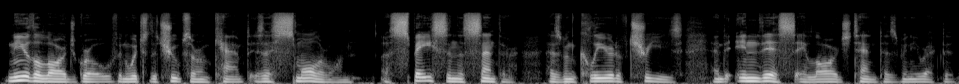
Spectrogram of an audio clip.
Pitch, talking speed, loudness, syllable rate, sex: 130 Hz, 205 wpm, -18 LUFS, 5.3 syllables/s, male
